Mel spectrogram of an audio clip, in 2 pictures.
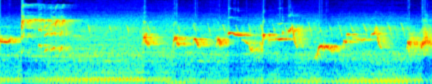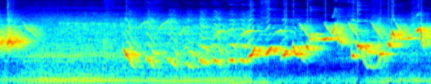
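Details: White-rumped shama song used as a provocation track for energetic singing: fast jumbled chirps and short whistles in two bursts, with noticeable low background noise throughout.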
